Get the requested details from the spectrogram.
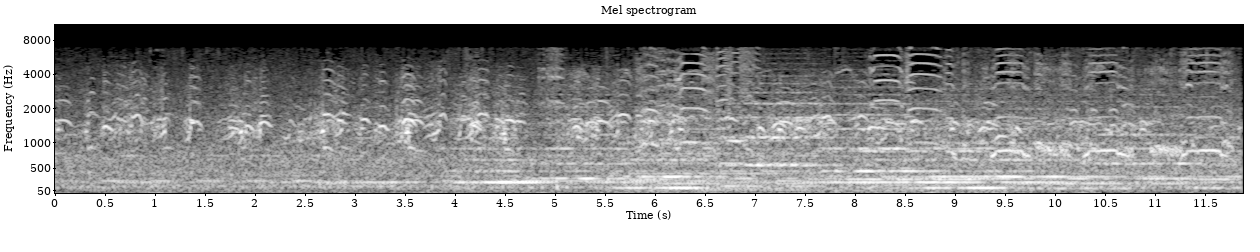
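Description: A dense chorus of geese honking continuously, many overlapping calls from a large flock wintering at ephemeral waters, loud with a steady, clamorous texture and no speech.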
